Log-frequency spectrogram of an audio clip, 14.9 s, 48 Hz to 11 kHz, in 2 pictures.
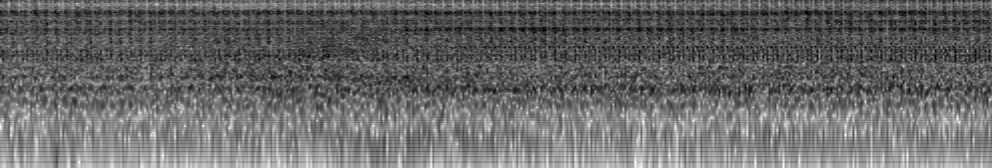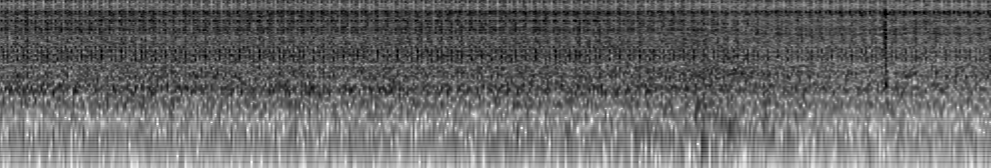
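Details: VW Golf 7 1.6 TDI diesel idling with a dense clatter and a faint, fairly even knock at about three per second; the timing belt is suspected, not confirmed.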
